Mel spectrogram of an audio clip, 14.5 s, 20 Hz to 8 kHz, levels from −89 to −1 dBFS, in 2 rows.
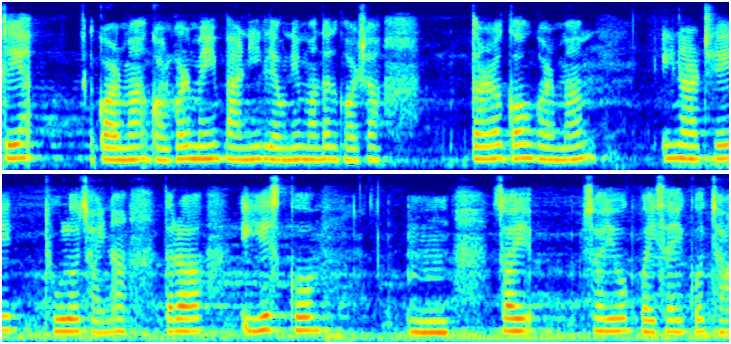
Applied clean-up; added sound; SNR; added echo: none; none; none; none.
